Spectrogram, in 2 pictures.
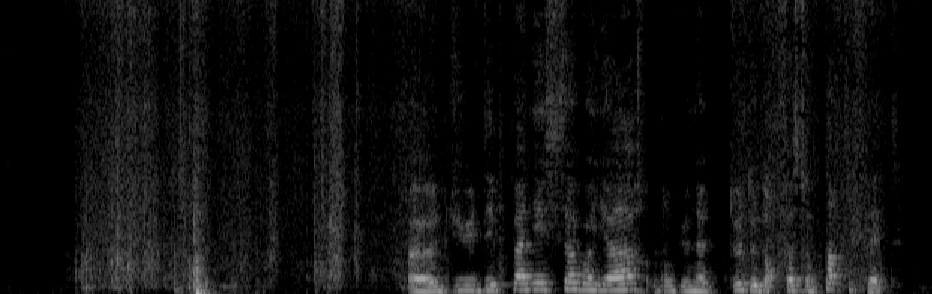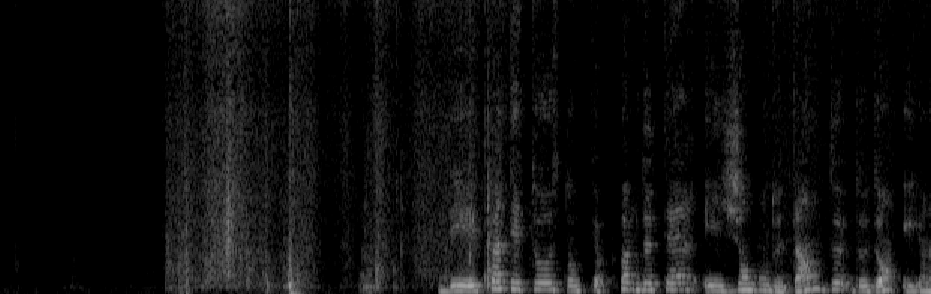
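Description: A cardboard box rustles in a woman's hands.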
